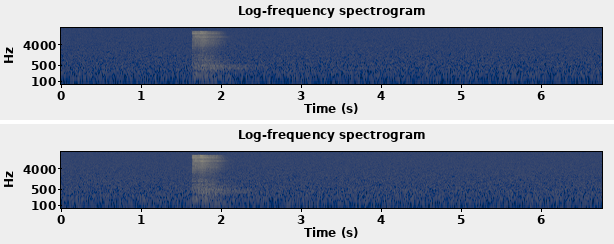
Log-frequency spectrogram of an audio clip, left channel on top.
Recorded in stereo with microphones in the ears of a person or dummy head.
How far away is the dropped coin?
About 3 m.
